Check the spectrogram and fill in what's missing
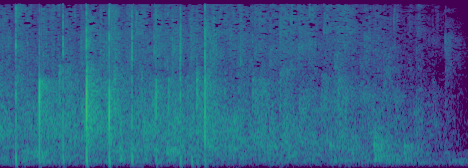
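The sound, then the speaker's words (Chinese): A church audience claps together for God, after thanks to the choir, in a fairly soft burst of irregular, overlapping hand claps that thins out and fades away over a few seconds. No one speaks. “我们真的很感谢我们的诗班，我们一起向上帝来鼓掌。”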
